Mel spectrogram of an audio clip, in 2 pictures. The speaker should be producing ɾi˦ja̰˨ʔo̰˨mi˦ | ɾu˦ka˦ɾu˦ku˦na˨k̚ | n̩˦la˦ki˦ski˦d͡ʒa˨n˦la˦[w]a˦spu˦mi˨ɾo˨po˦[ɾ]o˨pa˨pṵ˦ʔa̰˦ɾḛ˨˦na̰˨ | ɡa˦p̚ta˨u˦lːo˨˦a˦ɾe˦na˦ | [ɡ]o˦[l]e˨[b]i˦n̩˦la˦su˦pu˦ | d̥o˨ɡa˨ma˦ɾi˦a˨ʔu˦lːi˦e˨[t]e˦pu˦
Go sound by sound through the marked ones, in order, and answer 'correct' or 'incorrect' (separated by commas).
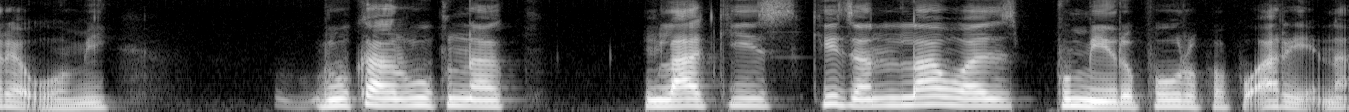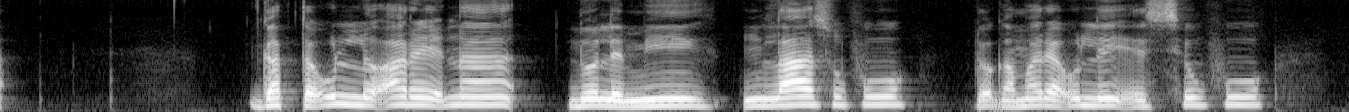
correct, correct, incorrect, correct, incorrect, incorrect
